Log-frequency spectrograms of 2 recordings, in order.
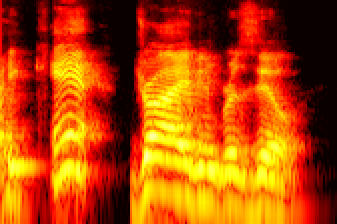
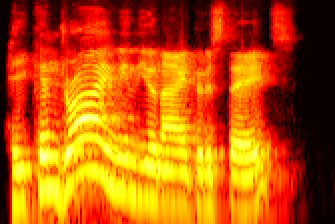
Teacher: Tá vendo que eu não falo T, eu só dou uma freada no can.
